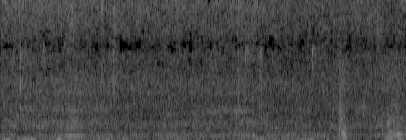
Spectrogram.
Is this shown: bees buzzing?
yes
